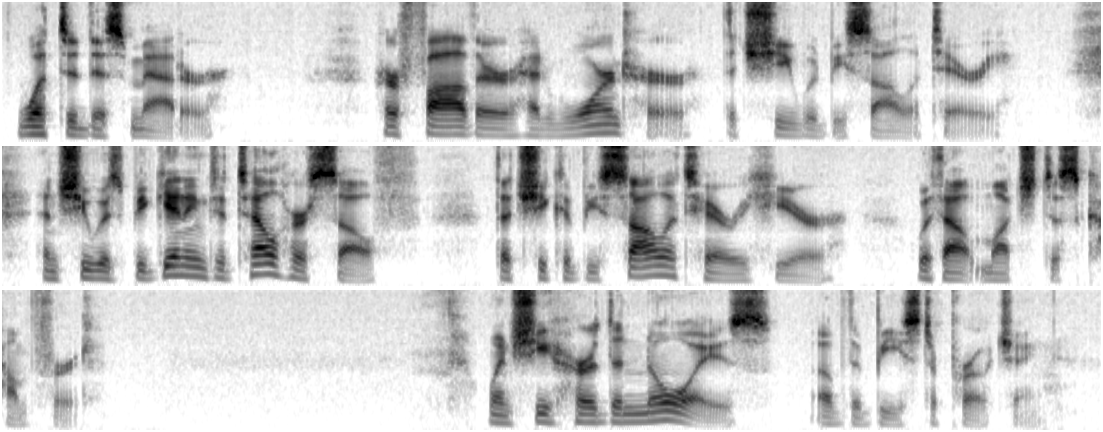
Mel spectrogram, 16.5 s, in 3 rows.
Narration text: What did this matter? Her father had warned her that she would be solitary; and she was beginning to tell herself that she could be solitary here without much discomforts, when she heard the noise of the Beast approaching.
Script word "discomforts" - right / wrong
wrong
